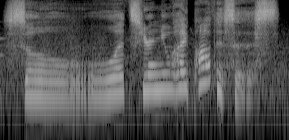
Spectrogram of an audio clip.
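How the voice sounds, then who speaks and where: A woman voicing a small, wise and gentle childlike goddess in an anime video game, measured and teacherly. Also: high voice, gravelly, noisy background, exaggerated voice. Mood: composed, probing. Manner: measured, teacherly, speaks in metaphors.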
